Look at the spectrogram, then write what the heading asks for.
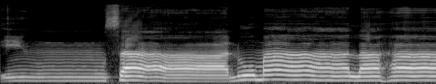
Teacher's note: ইং এখানে গুণনা করব নুন সাকিনের পরে সিন আসার কারণে।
